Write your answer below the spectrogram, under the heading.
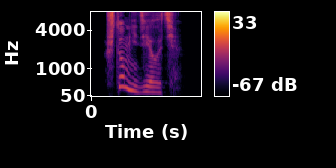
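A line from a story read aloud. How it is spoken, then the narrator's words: Sighing. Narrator (Russian): вздохнула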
